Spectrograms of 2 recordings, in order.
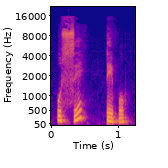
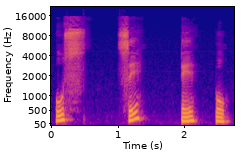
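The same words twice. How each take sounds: First: Said in the usual way. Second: Drawn out slowly. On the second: Shown as a demonstration.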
